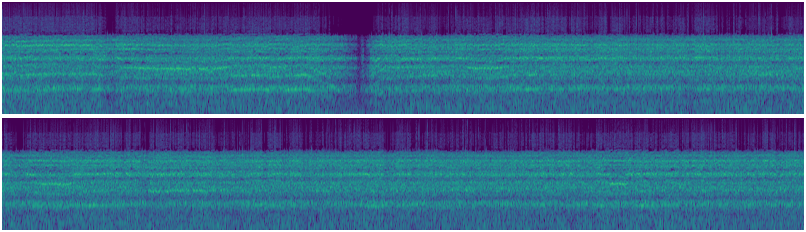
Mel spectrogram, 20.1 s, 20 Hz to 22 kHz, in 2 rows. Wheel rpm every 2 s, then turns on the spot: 220, 200, 150, 230, 230, 230, 230, 230, 230, 230.
none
